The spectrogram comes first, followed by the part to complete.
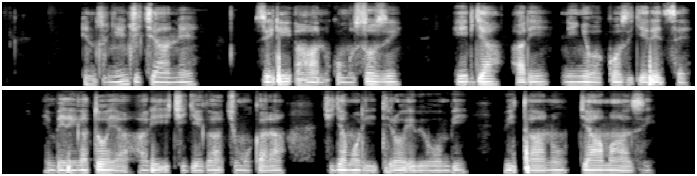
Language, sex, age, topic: Kinyarwanda, male, 25-35, government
